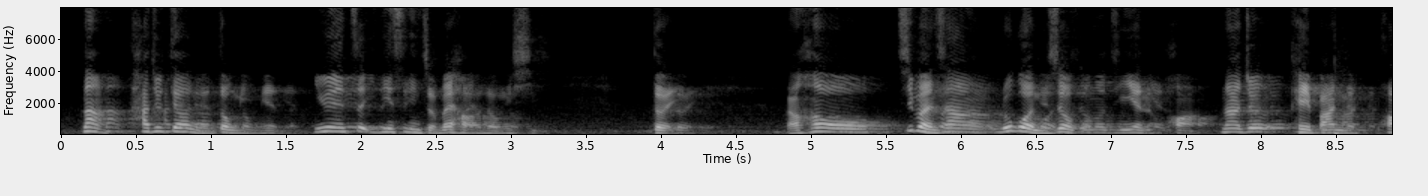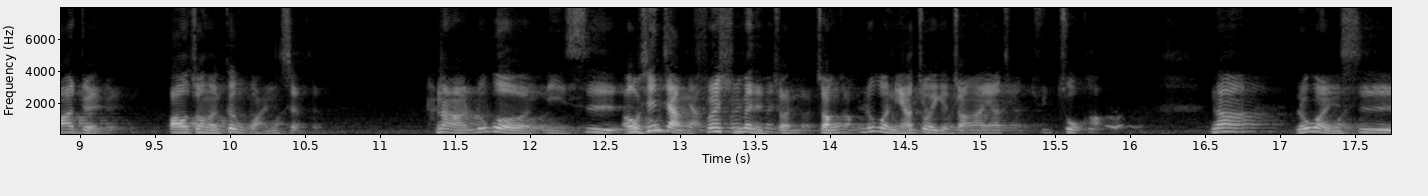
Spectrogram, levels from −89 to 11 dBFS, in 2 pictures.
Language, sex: Chinese, male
